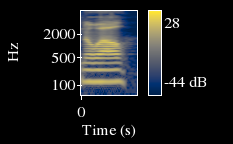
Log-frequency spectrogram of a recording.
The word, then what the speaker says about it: Noelle: it's so it's actu the way it's spelt is noelle but it said no and i think that is purely because no one could ever say noel i think in south africa and so it just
